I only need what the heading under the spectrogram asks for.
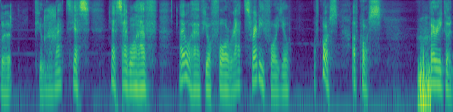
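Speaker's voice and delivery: put-on kobold creature voice. Voicing a kobold server answering a player's order: kobold server voice. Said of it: "these green scaled kobolds".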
